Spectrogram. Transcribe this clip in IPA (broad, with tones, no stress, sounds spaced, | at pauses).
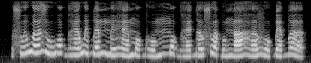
sʷ e˩˥ w ɜ˩˥ z u˨˩˦ w ɔ˥˩ ɡʱ ɛ˨˩˦ w ɪ˩˥ b ɛ˩˥ mː ɪ˨˩˦ ɦ ɛ˨˩˦ m ɔ˨˩˦ ɡʱ o˨˩˦ mː ɔ˥˩ ɡʱ ɛ˨˩˦ ɡ ɜ˩˥ sʷ a˥˩ ɓ ʊ˨˩˦ ŋ a˩˥ ɦ ɜ˩˥ v o˨˩˦ ɓ ɛ˩˥ b ɜ˥˩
